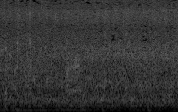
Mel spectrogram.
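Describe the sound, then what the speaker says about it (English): A small river on the Appalachian Trail rushes over rocks in a steady, close, broadband wash that holds constant throughout, with no voices. "Get across this little river"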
